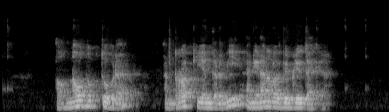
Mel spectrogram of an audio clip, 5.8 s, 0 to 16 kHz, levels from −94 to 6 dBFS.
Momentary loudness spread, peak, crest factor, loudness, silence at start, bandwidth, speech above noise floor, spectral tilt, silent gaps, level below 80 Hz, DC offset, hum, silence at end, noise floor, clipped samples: 16 LU; -12 dBFS; 18 dB; -27 LUFS; 0.85 s; 5.2 kHz; 50 dB; -9.5 dB/octave; none; -60 dBFS; under 0.1%; none; 0.9 s; -76 dBFS; under 0.1%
